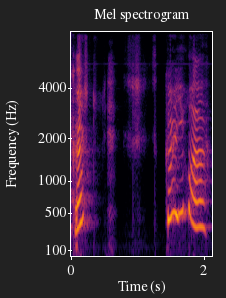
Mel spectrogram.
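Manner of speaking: very high, loud excited squeal. Retold or imitated. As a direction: squeal it out, shocked and thrilled. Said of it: "And I'm like".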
